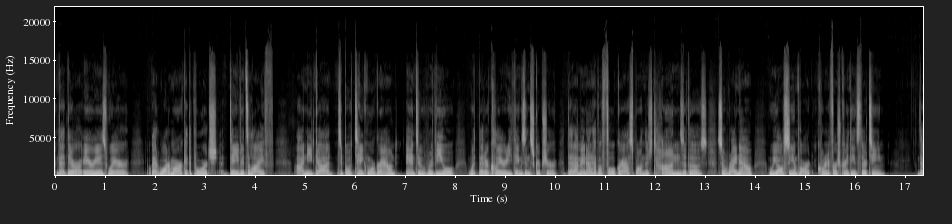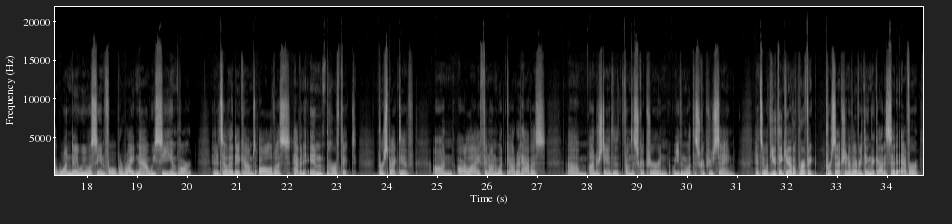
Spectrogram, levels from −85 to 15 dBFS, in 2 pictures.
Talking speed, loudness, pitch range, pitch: 215 wpm, -20 LUFS, 80-95 Hz, 85 Hz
